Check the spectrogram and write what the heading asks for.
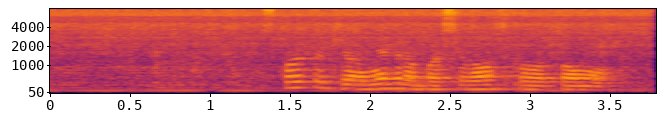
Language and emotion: Russian, neutral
